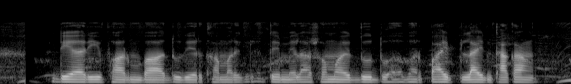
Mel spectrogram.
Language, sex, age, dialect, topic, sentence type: Bengali, male, 60-100, Rajbangshi, agriculture, statement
